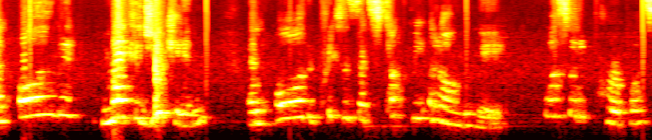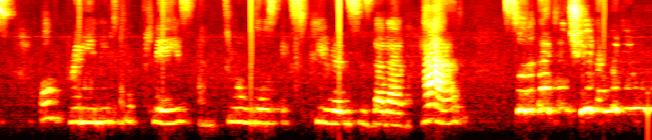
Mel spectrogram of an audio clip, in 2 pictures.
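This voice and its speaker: Over noticeable background noise, a high-pitched woman speaks fairly slowly, her pitch swinging very widely and her loudness rising and falling sharply. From Jamaica. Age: 60s. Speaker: motivational show host. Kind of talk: motivational talk. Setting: home studio.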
